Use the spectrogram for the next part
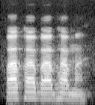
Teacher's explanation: प, फ, ब, भ, म, इनका उच्चारण स्थान ओष्ठ कहलाता है। आप देखेंगे भी सही, बिना होठों को मिलाए हुए, बिना ओष्ठों को मिलाए हुए आप प का उच्चारण नहीं कर सकते।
